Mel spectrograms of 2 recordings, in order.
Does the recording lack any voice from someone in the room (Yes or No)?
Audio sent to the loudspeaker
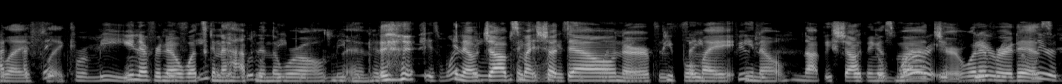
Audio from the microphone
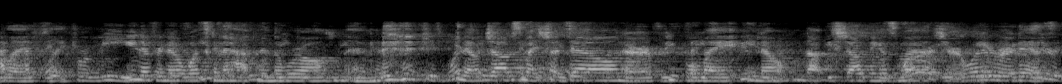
Yes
